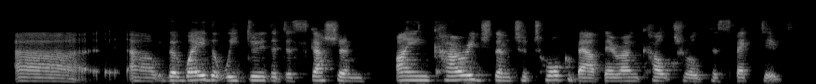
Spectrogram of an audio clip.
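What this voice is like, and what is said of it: Australian accent. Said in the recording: “my accent, even the Aussie accent, can be a bit challenging for people”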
